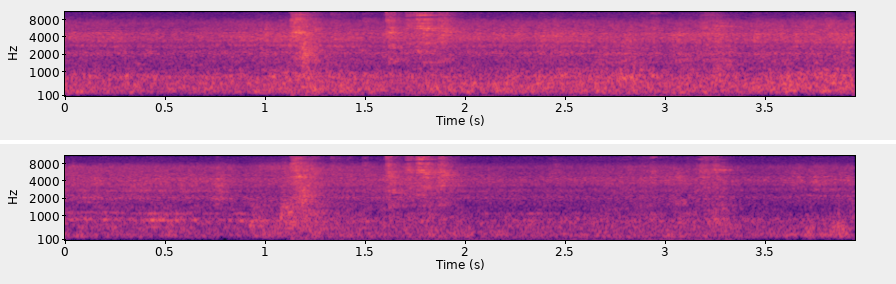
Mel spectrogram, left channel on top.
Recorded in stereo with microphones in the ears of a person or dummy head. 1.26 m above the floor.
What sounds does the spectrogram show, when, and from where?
1.1 s keys jangling: centre (ahead or behind), 3 m; by 3.4 s 10° right (ahead or behind), 3.5 m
